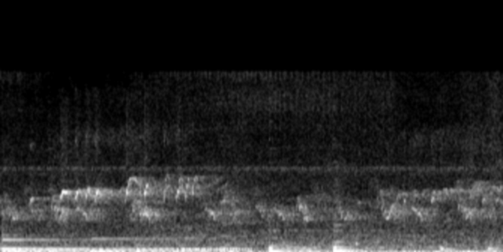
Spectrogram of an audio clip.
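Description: Small birds chirping in quick repeated series, over a low outdoor rumble.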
